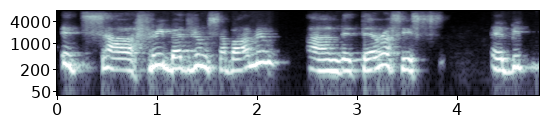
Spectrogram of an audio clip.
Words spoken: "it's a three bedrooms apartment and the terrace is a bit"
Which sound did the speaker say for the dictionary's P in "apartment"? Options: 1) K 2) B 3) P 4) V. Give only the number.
2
